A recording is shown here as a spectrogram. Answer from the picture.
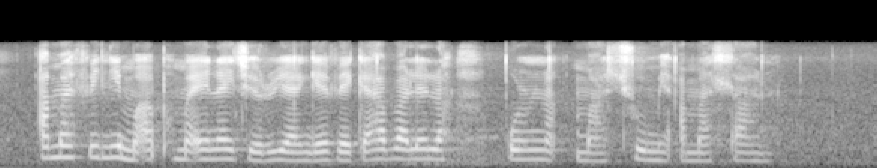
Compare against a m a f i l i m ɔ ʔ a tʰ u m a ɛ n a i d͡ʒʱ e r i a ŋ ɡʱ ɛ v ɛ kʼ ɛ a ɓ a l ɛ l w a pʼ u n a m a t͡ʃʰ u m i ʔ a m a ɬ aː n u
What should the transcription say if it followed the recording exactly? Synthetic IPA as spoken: a m a f i l i m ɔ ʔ a pʰ u m a ɛ n a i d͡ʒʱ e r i a ŋ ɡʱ ɛ v ɛ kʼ ɛ a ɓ a l ɛ l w a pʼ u n a m a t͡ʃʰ u m i ʔ a m a ɬ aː n u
